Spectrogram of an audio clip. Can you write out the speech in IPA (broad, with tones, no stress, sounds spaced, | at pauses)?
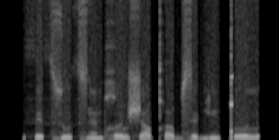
θ ɪ˩˧ θ z u˧˥˧ θ z ɛ̃˩˧ b ʁ ɤ˩˧ l ʃ a˩˧ qʰ ɤ˩˧ b z ɘ˩˧ ɡ ĩ˩˧ ǃ o˧˥˧ l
